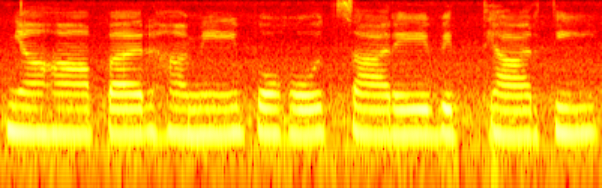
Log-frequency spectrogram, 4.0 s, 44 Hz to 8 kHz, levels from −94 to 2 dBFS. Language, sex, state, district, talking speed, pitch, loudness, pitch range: Hindi, female, Madhya Pradesh, Dhar, 90 wpm, 195 Hz, -13 LUFS, 195-200 Hz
